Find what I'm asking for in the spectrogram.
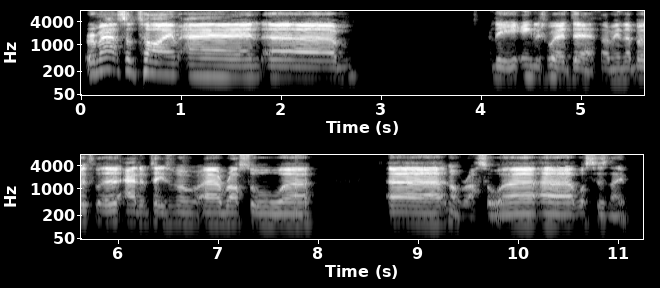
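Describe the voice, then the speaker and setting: A man's voice: medium pitch, fairly even intonation, a little slow, pushed and bright, poor audio. A man giving casual, off-the-cuff, opinionated reviews in a rambling way, often tagging his phrases with a questioning "right?". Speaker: host of a livestream review show. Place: indoors at home.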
